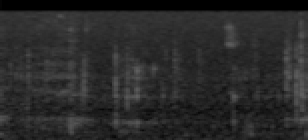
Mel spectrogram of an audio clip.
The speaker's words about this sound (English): Oh, I can hear the chewing. Oh. This is like ASMR. Let's do an ASMR vid for just chicken nugget. We'll call it chicken nugget chewing.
